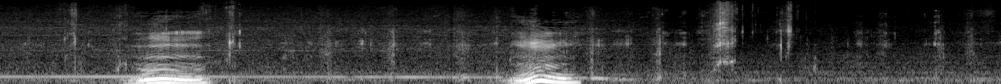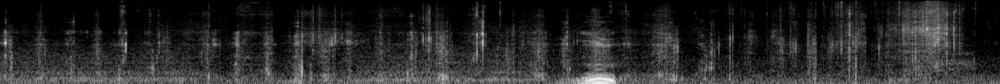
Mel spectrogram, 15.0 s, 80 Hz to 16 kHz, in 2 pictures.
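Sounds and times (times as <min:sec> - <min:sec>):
person humming: 0:00.0 - 0:05.1, 0:11.8 - 0:12.3
chewing and crunching food: 0:00.0 - 0:15.0.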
